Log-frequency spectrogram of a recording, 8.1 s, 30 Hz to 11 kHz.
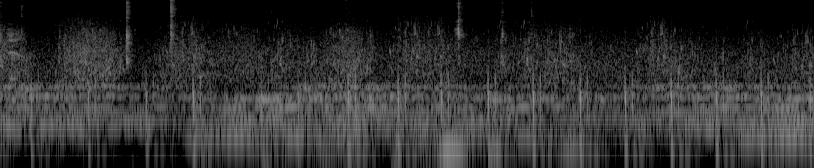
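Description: Steady low engine drone of a boat cruising over water in the video game Silent Hill 2, with a continuous churning rumble and occasional soft knocks throughout.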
